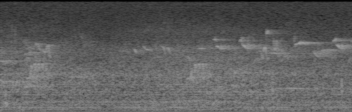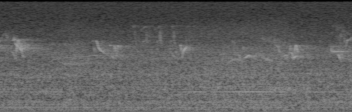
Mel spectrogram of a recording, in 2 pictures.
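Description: Small birds chirping and twittering in many short, high calls, some sliding down in pitch, over a faint steady low hum.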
